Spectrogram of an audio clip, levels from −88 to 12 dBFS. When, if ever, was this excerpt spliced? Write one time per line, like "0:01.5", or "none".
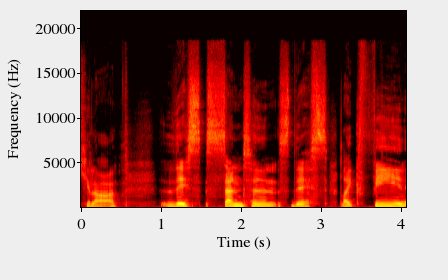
0:03.2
